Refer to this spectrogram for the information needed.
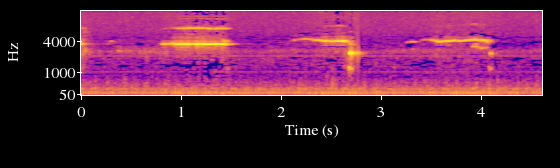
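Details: Begging from Bald Eagle chicks being fed fish by the female at a wild Fraser Point nest, from a live camera in April 2022: three separate high, thin, drawn-out whistled notes, each about half a second long, over low background hiss.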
